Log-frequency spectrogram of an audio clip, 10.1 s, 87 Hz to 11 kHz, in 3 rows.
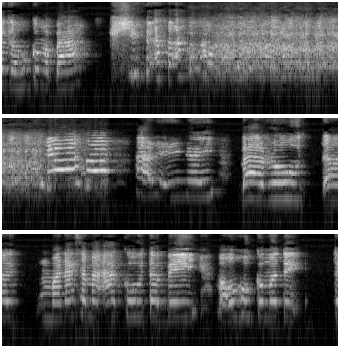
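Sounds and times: woman talking: 0.0 - 1.8, 3.8 - 9.8
woman laughing: 1.2 - 4.3.

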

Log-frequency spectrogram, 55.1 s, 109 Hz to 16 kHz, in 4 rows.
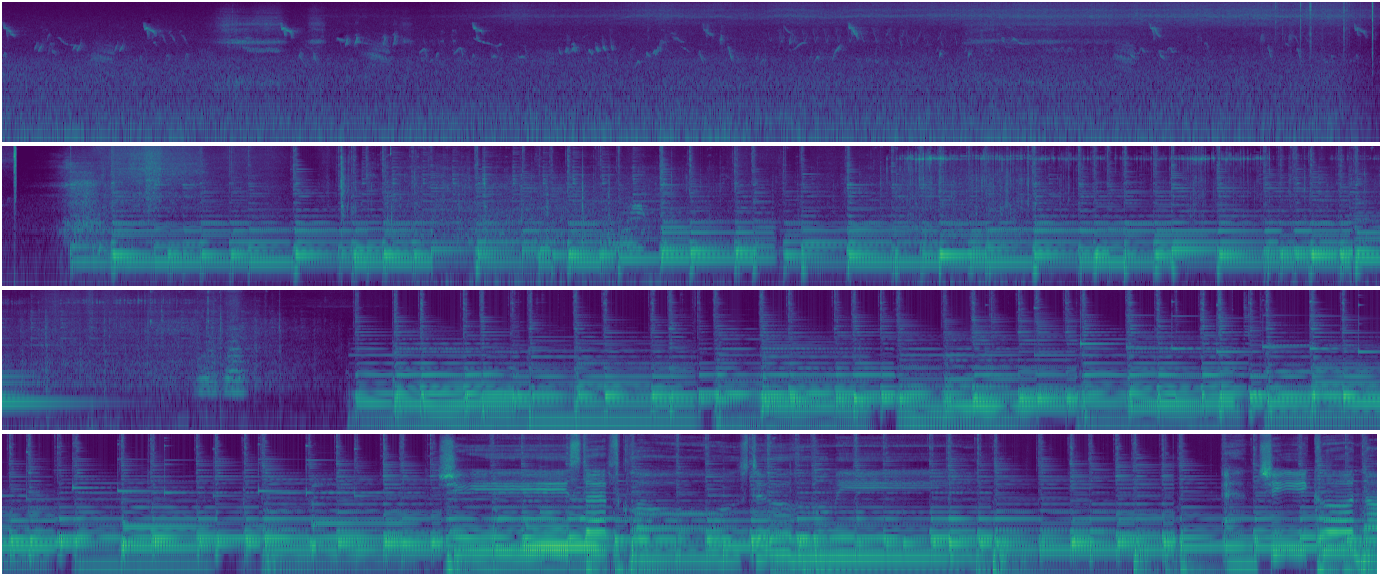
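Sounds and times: birds chirping: 0.0 - 31.1
steady background hiss: 3.7 - 17.4
plucked string instrumental: 14.4 - 28.8, 31.0 - 55.0.

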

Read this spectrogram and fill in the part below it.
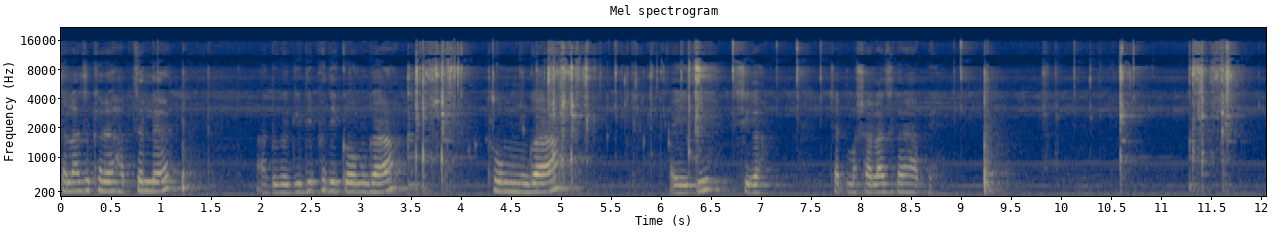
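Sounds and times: spoon scraping metal bowl: 3.4 - 4.2, 9.8 - 11.9.

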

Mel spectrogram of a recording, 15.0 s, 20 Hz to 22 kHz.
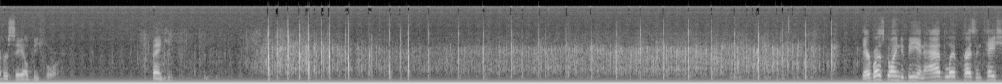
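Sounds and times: audience applauding: 3.9 - 12.6.

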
